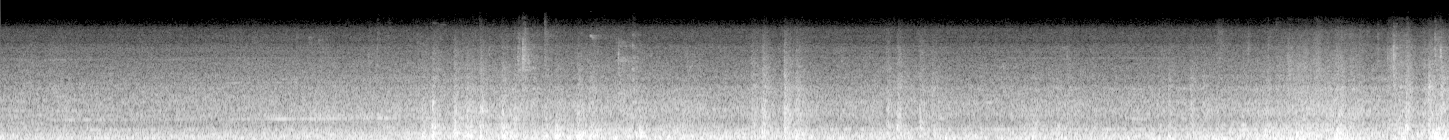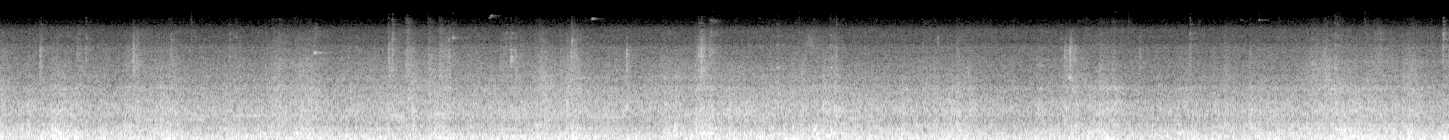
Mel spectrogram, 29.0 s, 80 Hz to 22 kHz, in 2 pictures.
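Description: Tobu 30000 series electric commuter train running between stations, heard from inside the car: a steady rumble of wheels on rail, broken by irregular clicks and thumps over rail joints.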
